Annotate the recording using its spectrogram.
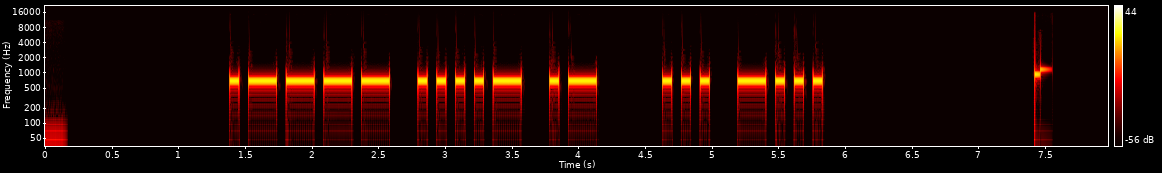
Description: Morse code, heard as a keyed tone, about 17 wpm, 700 Hz. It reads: 14A SB
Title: Field Day Exchanges Encore - 17wpm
